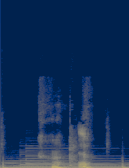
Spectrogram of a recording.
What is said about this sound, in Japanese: 咳払い 咳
